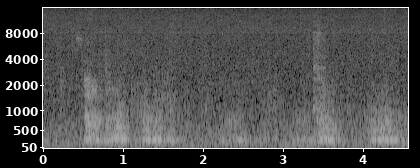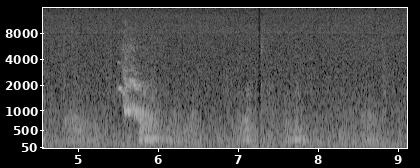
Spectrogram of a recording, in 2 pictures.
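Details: Cavalier King Charles Spaniel puppies on an indoor kitchen camera on a cloudy Monday morning give soft, short whimpering yelps, about eight in nine seconds, one sharper rising yelp midway, over quiet room hum.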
